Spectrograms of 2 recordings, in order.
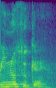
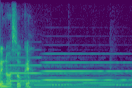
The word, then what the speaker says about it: Inosuke: ¿Inosuke o Inusuke? Yo le digo Inosuke. ¿Por qué eres así? ¿Por qué? Pues Inosuke. La U no se pronuncia.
